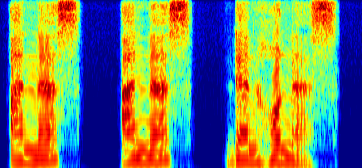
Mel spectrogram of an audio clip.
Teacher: wajib dibaca mendengung dan ditahan selama 2 ketukan atau 2 harakat atau 1 alif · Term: Gunnah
